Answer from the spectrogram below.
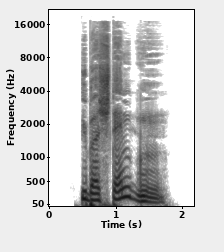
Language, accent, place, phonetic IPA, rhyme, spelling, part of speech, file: German, Germany, Berlin, [ˌyːbɐˈʃtɛndn̩], -ɛndn̩, überständen, verb, De-überständen.ogg
- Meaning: first/third-person plural subjunctive II of überstehen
